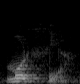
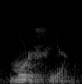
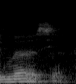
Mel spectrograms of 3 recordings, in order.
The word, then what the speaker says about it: Murcia: when you see a the letter U in Spanish normally will sound like a double o mafia mafia so only two possible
